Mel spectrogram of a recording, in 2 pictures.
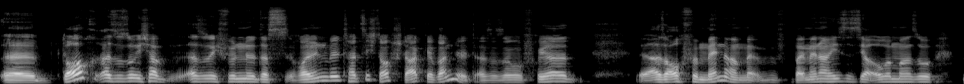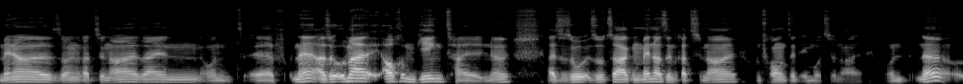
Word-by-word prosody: Äh, 100 -1 +5 0.3
doch, 285 +1 +6
also, 140 -1 0
so 150 +1 0
ich 140 +1 -2
habe 140 -6 -2
also, 135 +1 -1
ich 130 -2 -2
finde, 135 -2 -1
das 115 -2 -2
Rollenbild 150 - +1
hat 145 0 -2
sich 210 0 -9
doch - - -1
stark - - -1
gewandelt. - - -3
Also, 95 +1 -7
so 105 +1 -4
früher 125 +5 -1 0.6
äh, - - -5
also, 115 +1 +3
auch 135 +2 +3
für - - -2
Männer. 120 +3 0
Mä 105 0 -4 0.3
bei 100 - 0
Männer 130 +3 +1
hieß 135 +1 -4
es 120 - -12
ja - - +1
auch 120 - -1
immer 125 0 -3
so: 120 0 -4 0.2
„Männer 115 +2 +2
sollen 105 +1 -4
rational 105 +4 -2
sein“ 115 -1 -3
und, 90 -1 -11
äh, 95 0 -2
f 95 - -13
ne, 135 +6 +4
also, 115 +4 +6
immer 145 -1 +8
auch 135 +2 +5
im 130 -5 0
Gegenteil, 110 -10 -2
ne? 110 +6 -4 0.4
Also, 100 -1 -1
so 115 -1 +2
sozusagen 110 +1 +3
Männer 125 +2 +4
sind 115 -3 -4
rational 115 +3 -2 0.2
und 95 - -17
Frauen 105 -2 -2
sind 95 - -9
emotional. 85 -3 -14 0.2
Und 90 0 -12
ne 180 - +3
115 Hz, 185 wpm, -22 LUFS, 105-130 Hz, 0.6 s, immer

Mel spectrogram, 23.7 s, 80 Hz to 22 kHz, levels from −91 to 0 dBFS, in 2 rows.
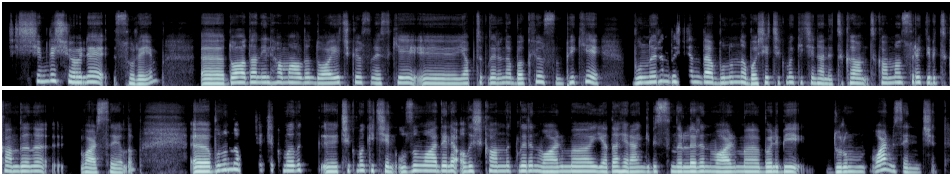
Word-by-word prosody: Şimdi 265 +1 -3
şöyle 230 -4 +1 0.2
sorayım, 180 +8 -2 0.5
eee, 180 0 +4
doğadan 215 +1 +4
ilham 215 0 -1
aldın, 210 -1 0
doğaya 195 +2 +2
çıkıyorsun, 210 -1 -5
eski, 185 +2 -4
iii, 185 -2 -1
yaptıklarına 200 +1 -4
bakıyorsun. 190 +1 -2
Peki, 215 0 -2 0.4
bunların 230 +5 0
dışında, 225 -4 0
bununla 215 0 -1
başa 185 +3 +1
çıkmak 210 +1 -7
için, 200 -1 -5
hani, 175 -3 -1
tıkan 180 +1 -2
tıkanman 205 +4 -3
sürekli 210 -1 -3
bir 200 - -7
tıkandığını, 190 -1 0
ııı, 185 -5 -1 0.5
varsayalım. 150 -1 0 0.7
Eee, 185 0 +8
bununla 240 +4 +1
başa 220 - -21
çıkmalık 215 0 -2 0.2
eee, 180 0 +2
çıkmak 210 +2 -4
için 195 -4 -1
uzun 180 +6 0
vadeli 205 -1 +4
alışkanlıkların 195 +1 0
var 175 0 +4
mı 185 0 +3
ya 175 -1 +1
da 185 - +4
herhangi 175 -1 +1
bir 180 - 0
sınırların 180 0 +1
var 170 0 +5
mı? 175 -1 0
Böyle 175 -1 +3
bir 180 -2 +1 0.3
durum 175 0 0
var 215 +7 +4
mı 200 - -4
senin 155 -5 -6
için? 145 - -12
195 Hz, 135 wpm, -24 LUFS, 180-210 Hz, 0.7 s, Eee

